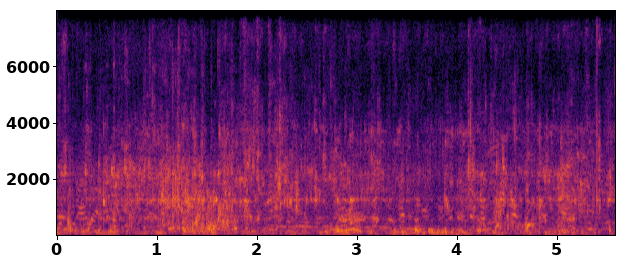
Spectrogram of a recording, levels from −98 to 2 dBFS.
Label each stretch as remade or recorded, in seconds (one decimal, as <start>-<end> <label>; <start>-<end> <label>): 0.0-1.7 recorded; 1.7-2.2 remade; 2.2-5.6 recorded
